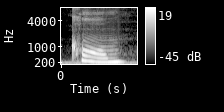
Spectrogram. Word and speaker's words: comb: B is not pronounced when following M at the end of a word. climb, Cram, dumb, comb.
